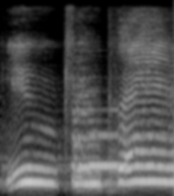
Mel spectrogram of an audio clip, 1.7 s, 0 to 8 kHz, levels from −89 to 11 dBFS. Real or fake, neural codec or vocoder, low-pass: fake; codec, 24 kHz, 0.9 kbps, WavTokenizer, medium music audio release; 7.2 kHz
